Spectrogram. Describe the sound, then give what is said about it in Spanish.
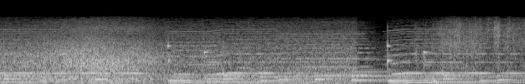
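A car drives along with a steady, loud engine rumble and road noise, overlaid by shifting low tonal hums that step up and down in pitch throughout, with no one speaking. “Él va todos los días con el carro y recorre la ciudad.”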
